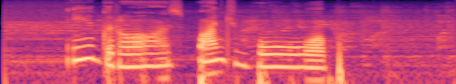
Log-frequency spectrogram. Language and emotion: Russian, sad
